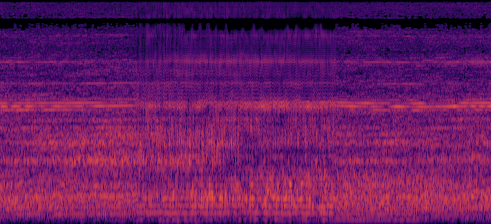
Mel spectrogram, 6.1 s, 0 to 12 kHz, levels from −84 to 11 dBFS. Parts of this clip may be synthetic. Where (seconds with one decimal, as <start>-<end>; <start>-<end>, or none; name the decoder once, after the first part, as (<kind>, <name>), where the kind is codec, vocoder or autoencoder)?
1.7-4.2 (vocoder, BigVGAN v2)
